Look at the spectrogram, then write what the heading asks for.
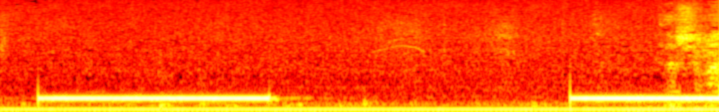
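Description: Internet call ringing tone: a steady, level tone sounds for about a second, breaks off, then returns and runs to the end, over a constant low hum.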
